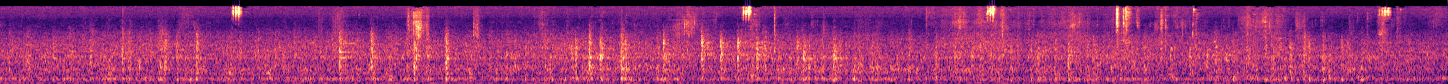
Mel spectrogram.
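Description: Steam-hauled passenger train running along the line, a steady running noise with many irregular clicks from the wheels passing over the rail joints.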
